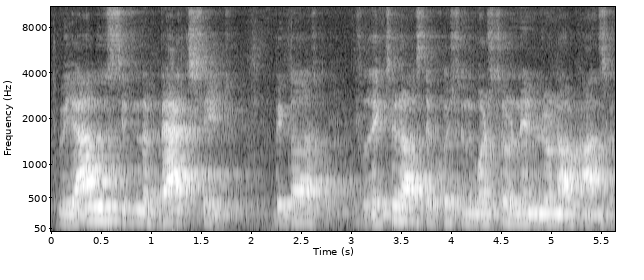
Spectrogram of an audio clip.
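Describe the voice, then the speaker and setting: A man with a Telugu accent speaks at a fairly quick pace in a fairly high pitch for a man, his loudness swinging widely, with noticeable background noise and audible room echo. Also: ordinary pitch variation. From India, Telangana village. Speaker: speaker. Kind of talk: personal story talk.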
